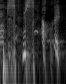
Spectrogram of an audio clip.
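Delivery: very high, slow whiny apology; child begging dad not to spank, squeaky and drawn out; pleading child. Retold or imitated. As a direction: drag out a squeaky, pleading sorry. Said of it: "and I'm like".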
